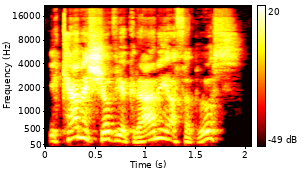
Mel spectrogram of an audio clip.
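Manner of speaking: second-go mock Scottish accent. Shown as a demonstration. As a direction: try it as an amateur Scot. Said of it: "Try again".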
